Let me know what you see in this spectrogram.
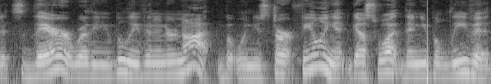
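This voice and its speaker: Through noticeable background noise, a woman speaks at a fairly quick pace. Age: 60s. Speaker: tarot reader. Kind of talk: tarot reading. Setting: indoors with windows open.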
